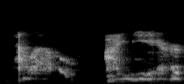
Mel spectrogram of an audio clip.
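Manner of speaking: spooky, creepy, eerie voice. Retelling a voice that came through a device: imitating a really creepy voice. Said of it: "this really creepy, like ... voice coming through".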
